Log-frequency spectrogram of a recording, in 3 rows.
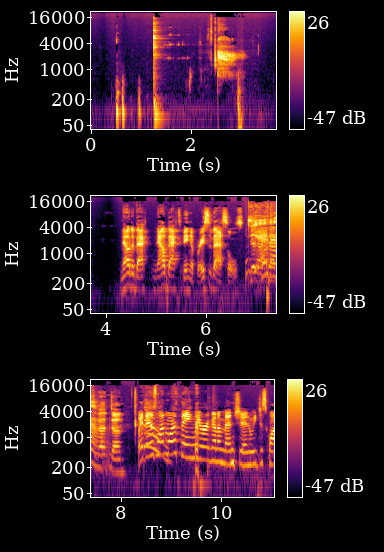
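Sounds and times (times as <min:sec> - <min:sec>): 
soft knocks and thumps: 0:00.5 - 0:02.0, 0:02.9 - 0:03.2
glasses clinking together in a toast: 0:01.2 - 0:02.2
speech: 0:04.3 - 0:11.0.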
